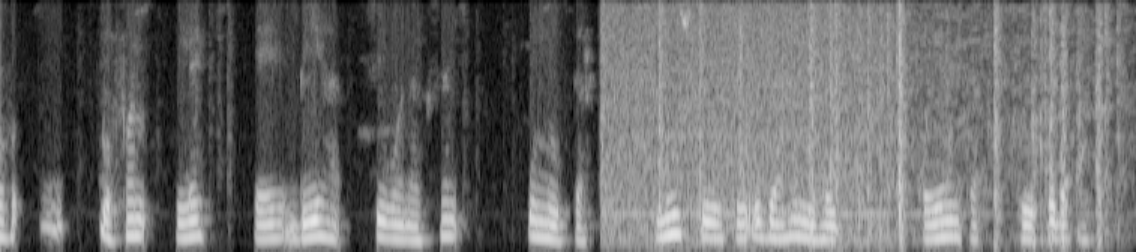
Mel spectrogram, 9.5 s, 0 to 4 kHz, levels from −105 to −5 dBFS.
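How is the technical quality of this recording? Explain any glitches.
The quality is limited by one fault running through the whole recording: noise suppressor artifacts.

A noise suppressor is working frame by frame to pull steady noise down by about 12 dB. Around 5 s the room noise jumps by about 25 dB to sit only about 8 dB below the speech, and the suppressor visibly pumps: the noise drops away in the pauses and swells back under each phrase. Nothing is heard above 4 kHz, which points to a narrowband telephone codec such as G.711.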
